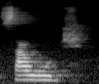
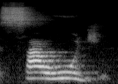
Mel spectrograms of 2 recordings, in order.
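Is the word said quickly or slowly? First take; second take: quickly; slowly. First: The word is said quickly, in one stream. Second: The word is said slowly, syllable by syllable. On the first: "mesmo pronunciando rapidamente" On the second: "olha o bloco de pronúncia"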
